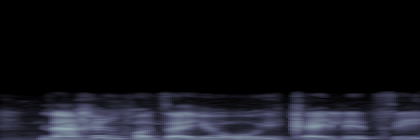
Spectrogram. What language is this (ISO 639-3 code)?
tsn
